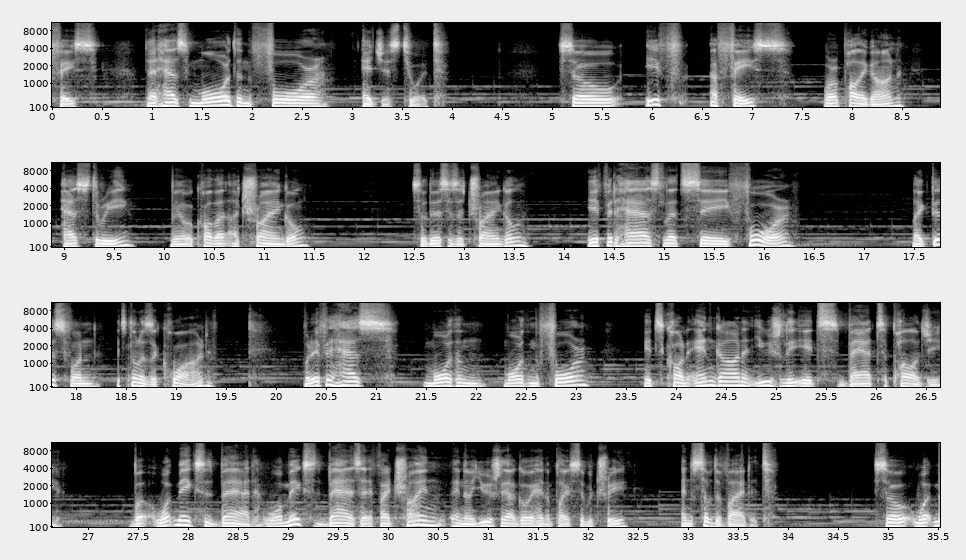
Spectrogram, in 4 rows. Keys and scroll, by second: 4.4 2, 4.9 1, 6.1 alt+c, 8.0 4, 11.2 z, 13.5 1, 14.8 alt+c, 17.4 4, 18.1 z, 23.5 1, 26.9 2, 28.6 ctrl+r, 28.9 2.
